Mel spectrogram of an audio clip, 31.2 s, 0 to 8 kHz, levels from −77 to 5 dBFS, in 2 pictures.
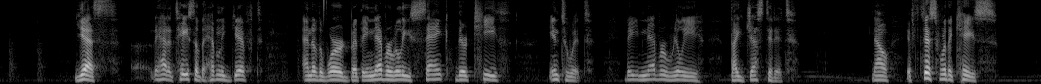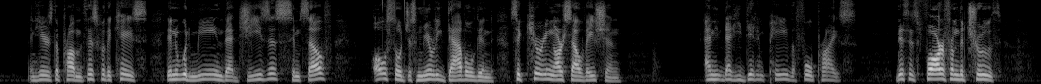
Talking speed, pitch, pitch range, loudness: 135 wpm, 150 Hz, 135-165 Hz, -26 LUFS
